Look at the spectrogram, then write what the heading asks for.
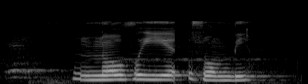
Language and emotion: Russian, neutral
